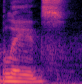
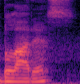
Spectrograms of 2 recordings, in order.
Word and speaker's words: Blades: Danny Glover, Bill Paxton, Ruben Blades, not Blades, it's actually pronounced Blades.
